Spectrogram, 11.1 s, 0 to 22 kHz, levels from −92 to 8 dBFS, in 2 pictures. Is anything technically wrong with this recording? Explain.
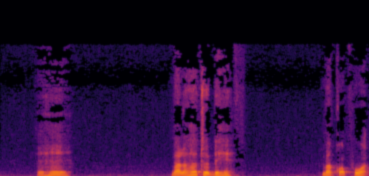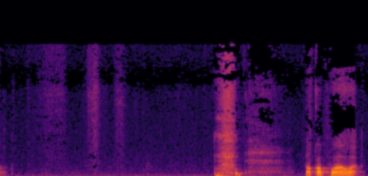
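Yes. Throughout the speech there is generation loss: the audio was likely encoded and decoded as MP3 about ten times, each pass requantising on a shifted frame grid. It sounds swirly, smeared and hollow, with blurred onsets and nothing above 16.5 kHz, fitting roughly 60 kbit/s.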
